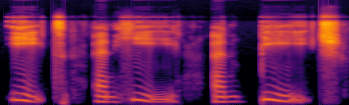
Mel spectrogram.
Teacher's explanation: E is the eat up here where your tongue is in the front pushing towards the front very high very tense.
